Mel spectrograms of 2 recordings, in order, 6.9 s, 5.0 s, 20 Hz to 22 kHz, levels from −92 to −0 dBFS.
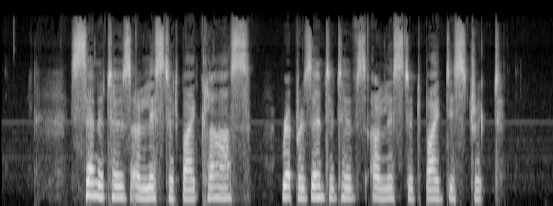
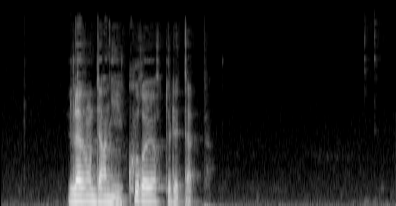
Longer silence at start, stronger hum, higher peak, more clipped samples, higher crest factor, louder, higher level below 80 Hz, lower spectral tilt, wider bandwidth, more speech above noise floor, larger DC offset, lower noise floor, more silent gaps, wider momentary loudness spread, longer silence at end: second, 0.7 s vs 0.85 s; neither; about the same, -2 dBFS vs 0 dBFS; neither; about the same, 18 dB vs 20 dB; about the same, -16 LUFS vs -18 LUFS; second, -66 dBFS vs -50 dBFS; second, -2 dB/octave vs -9 dB/octave; first, 16 kHz vs 9.4 kHz; about the same, 42 dB vs 45 dB; neither; about the same, -59 dBFS vs -61 dBFS; neither; second, 7 LU vs 16 LU; second, 0.65 s vs 2.35 s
